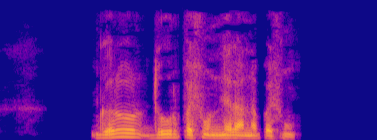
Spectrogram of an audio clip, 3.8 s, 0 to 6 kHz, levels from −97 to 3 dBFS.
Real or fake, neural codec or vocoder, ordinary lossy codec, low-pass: real; none; AAC, 24 kbps; 5.4 kHz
